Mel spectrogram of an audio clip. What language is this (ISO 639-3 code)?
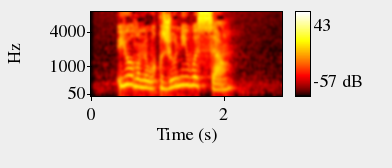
kab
